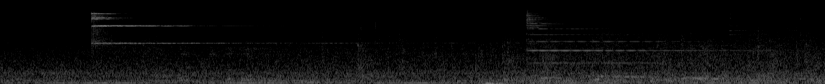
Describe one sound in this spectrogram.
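A small bell rings out clearly and slowly fades.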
